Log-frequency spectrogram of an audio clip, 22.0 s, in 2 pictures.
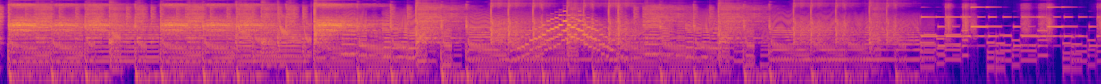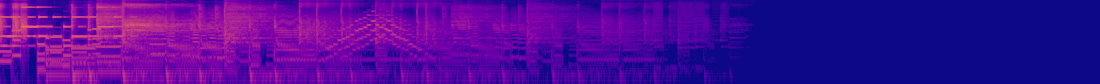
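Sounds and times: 
boss battle background music: 0:00.0 - 0:17.6.

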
